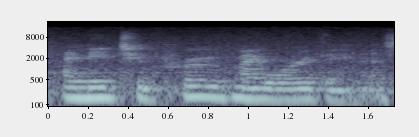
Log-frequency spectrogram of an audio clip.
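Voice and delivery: normal talking voice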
